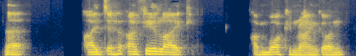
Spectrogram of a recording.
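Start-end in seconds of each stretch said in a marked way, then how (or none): none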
